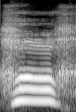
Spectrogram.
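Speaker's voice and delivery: loud, high, drawn-out "ohh"; a touched wail of "oh"; moved "oh". Real, not acted. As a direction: let out a high, heartfelt "ohh". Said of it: "That really got me".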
